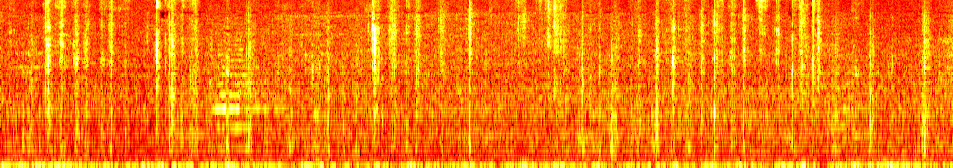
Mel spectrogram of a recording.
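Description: Close-miked chewing of raw chilies and steamed bun: a dense run of short wet crunches and mouth clicks, over a steady low hum.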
